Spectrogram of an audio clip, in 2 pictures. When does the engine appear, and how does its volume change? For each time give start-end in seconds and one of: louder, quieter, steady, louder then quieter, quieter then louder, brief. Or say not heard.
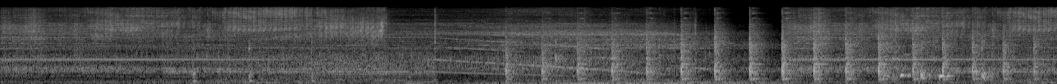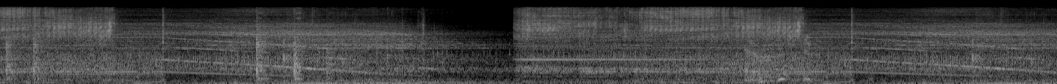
0.0-21.1 steady.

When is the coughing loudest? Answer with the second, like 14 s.
9 s.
